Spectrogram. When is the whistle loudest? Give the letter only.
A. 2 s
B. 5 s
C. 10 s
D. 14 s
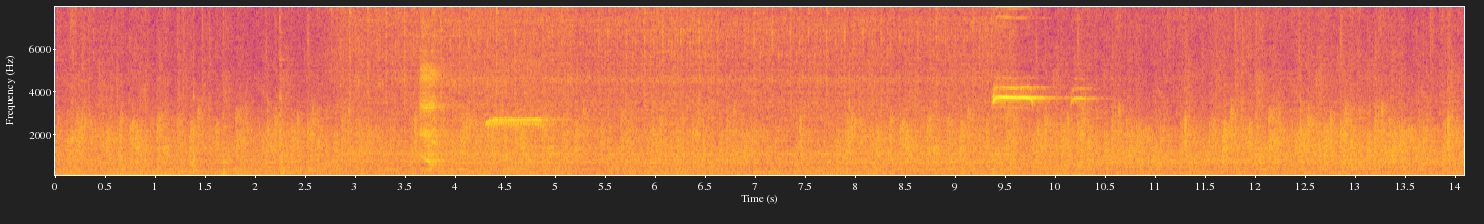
C.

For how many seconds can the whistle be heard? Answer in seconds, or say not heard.
2 s.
